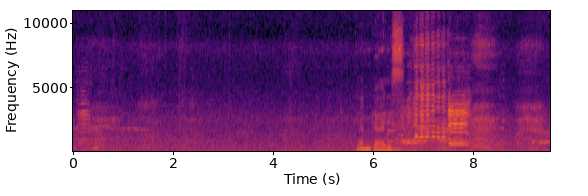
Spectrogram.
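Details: Goats in a pen shortly after kidding. Quiet at first, then a run of loud, tremulous bleats rising and falling over about two seconds near the end, with a person talking nearby.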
